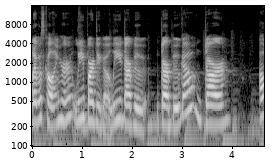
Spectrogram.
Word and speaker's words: Bardugo: of crows by Lee bardugo did I say her name right this time I did can I get a round of applause I did not call her Lee Darbo wait is that even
